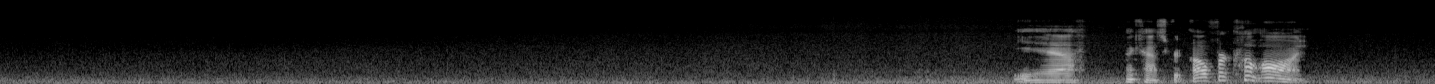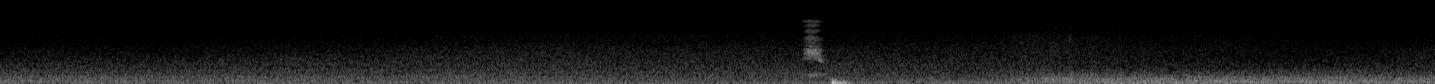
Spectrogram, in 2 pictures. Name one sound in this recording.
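Waves wash and rush on the open sea.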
